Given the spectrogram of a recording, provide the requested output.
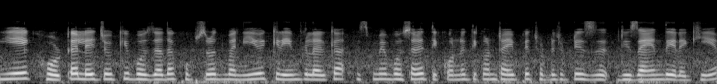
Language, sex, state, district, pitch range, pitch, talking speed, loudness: Hindi, female, Punjab, Fazilka, 225-245 Hz, 235 Hz, 235 wpm, -16 LUFS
